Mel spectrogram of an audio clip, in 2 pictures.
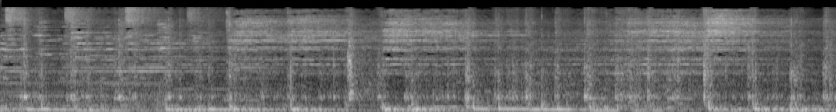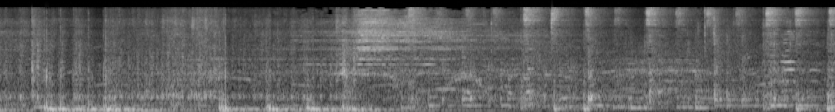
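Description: Marching band percussion playing live: bass drums and snare drums beating a rhythm together with mallet keyboards. The heavy bass-drum hits ease off about nine or ten seconds in, leaving the lighter drums and mallet notes.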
